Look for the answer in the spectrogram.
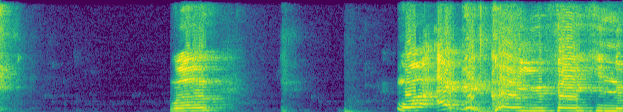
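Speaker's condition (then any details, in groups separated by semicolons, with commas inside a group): Cerebral palsy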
